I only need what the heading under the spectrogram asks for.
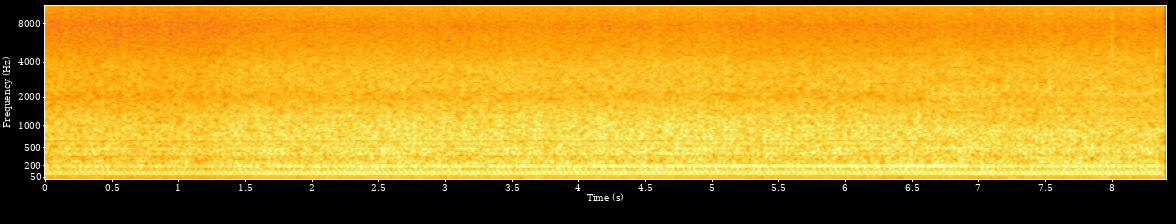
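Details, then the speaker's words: Craftsman mower that stalled when hot, after carburetor replacement, running about three minutes on a hot day with thermostat bypassing the choke: steady, even small-engine drone at constant speed, no misses or surging; normal running. "so it's been running for about three minutes and on hot day like today the engine should be hot enough to activate the bypass"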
